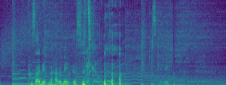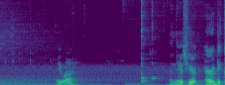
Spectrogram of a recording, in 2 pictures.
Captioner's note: laughs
